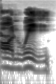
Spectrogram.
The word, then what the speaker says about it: ennui: It is pronounced ennui. That's French.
